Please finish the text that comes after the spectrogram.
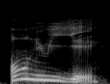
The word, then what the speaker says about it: ennuyé: Ennuyé. Okay, so first en, then nuit, then yé.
